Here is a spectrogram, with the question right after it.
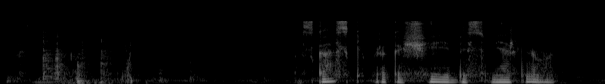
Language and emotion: Russian, neutral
